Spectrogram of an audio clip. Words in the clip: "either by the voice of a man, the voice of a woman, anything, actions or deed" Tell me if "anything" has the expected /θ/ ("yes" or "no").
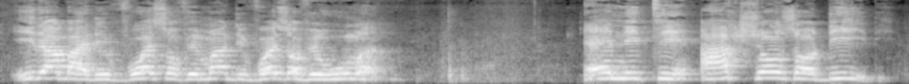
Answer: no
